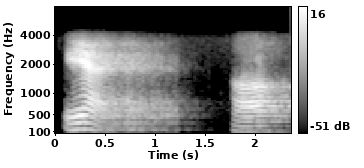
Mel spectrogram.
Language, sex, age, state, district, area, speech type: Sindhi, male, 60+, Gujarat, Junagadh, rural, conversation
